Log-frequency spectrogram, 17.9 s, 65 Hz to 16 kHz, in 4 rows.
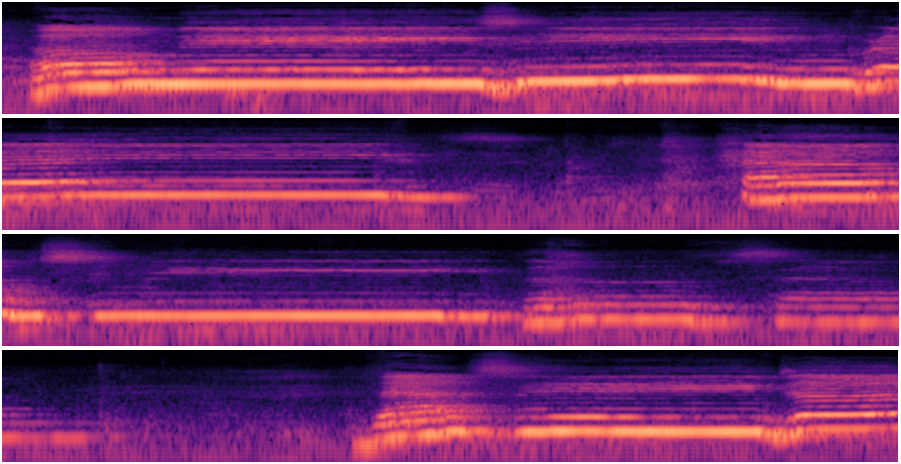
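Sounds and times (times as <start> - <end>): woman singing gospel song: 0.1 - 7.0, 8.1 - 14.0, 15.2 - 17.9.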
